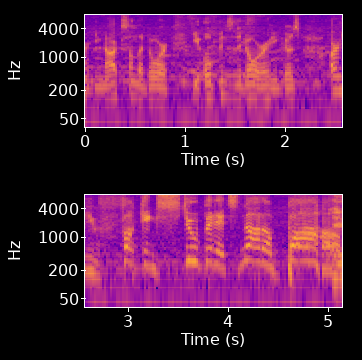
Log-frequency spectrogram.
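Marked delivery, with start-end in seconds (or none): 2.4-5.1 high, building mock-furious shout; angry shout. Coach barging in on security, angry shout. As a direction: imitate the coach blowing up at them.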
